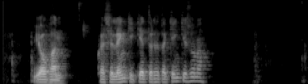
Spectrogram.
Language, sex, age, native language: Icelandic, male, 50-59, Icelandic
